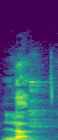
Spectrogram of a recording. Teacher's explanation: जीभ के आगे का भाग मसूड़ों को स्पर्श करता है और वायु है जो पास से निकल जाती है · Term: पार्श्विक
